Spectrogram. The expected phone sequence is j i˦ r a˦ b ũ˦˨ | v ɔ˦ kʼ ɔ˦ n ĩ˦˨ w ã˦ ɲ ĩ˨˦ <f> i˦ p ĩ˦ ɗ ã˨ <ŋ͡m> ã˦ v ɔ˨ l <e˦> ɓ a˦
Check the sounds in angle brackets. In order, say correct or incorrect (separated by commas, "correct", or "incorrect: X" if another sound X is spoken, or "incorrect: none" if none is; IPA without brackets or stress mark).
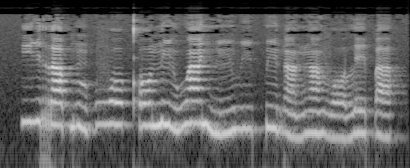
incorrect: β, incorrect: ŋ, correct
